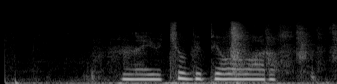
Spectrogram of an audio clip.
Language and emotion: Russian, sad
